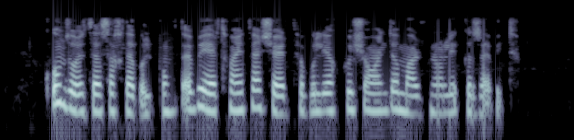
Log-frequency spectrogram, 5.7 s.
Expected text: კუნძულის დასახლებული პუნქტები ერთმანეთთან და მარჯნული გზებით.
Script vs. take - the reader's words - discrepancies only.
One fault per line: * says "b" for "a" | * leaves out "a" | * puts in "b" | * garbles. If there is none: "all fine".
* puts in "შეერთებულია ქვიშოვანი"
